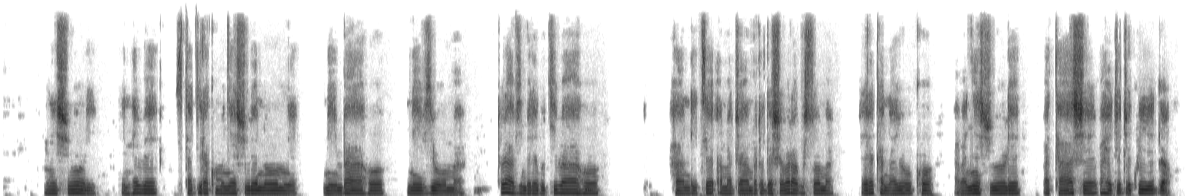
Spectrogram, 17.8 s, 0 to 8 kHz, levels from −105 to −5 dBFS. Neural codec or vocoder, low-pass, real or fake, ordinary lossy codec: none; 7.2 kHz; real; AAC, 48 kbps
